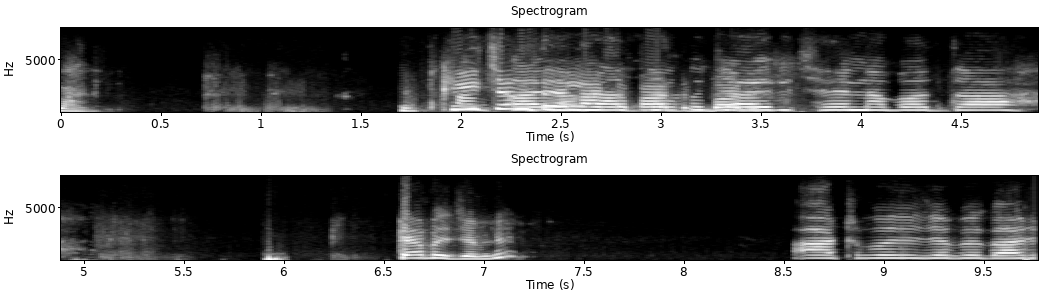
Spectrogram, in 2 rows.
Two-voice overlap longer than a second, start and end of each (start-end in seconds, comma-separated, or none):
2.0-3.5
